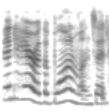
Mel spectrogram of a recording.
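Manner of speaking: ordinary delivery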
